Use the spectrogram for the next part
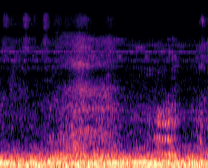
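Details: Critter, a pet male cat, purring contentedly during a petting session while his sister Ruckus naps nearby; an even, deep continuous purr throbs throughout, quiet with no other clear sounds.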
